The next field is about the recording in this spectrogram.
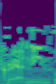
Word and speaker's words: creatinine: Who's interested in figuring out what it means to the creatine, I never heard pronounced that right. – Creatinine levels.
